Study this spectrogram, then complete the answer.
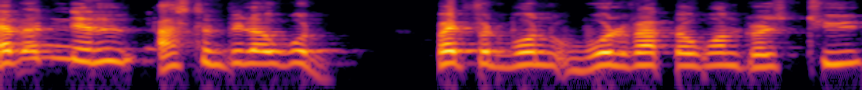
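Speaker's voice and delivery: attempted Geordie accent. Reading out football results, in a Geordie accent. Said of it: "Read the results in Geordie".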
